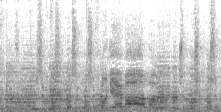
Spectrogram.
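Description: Piano accordion playing a song's instrumental passage, held notes and chords sounding steadily under a moving melody.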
